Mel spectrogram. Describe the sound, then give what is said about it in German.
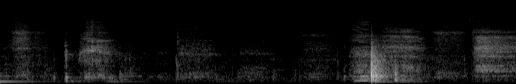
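Heavy, snuffly breaths through a blocked nose from a slightly ill person, coming in a steady run of short huffs and sniffs with a wheezy, snorting edge and no talking. “Was atmen sie so viel? Na, dafür verstopft.”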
